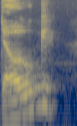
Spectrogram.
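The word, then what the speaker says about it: Doeg: Um the guy's name I it's spelled D O E G. How do you want to say that? Dog.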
